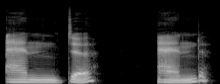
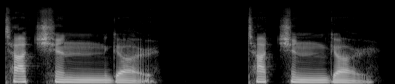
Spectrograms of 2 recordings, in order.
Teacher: What we're doing there is turning it into the syllabic N, it's called. · Shown in: second take · So, it's effectively just "n," right?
